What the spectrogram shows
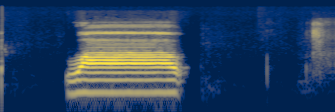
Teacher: দুই ঠোঁট গোল করিয়া ওয়া উচ্চারণ করতে হয়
